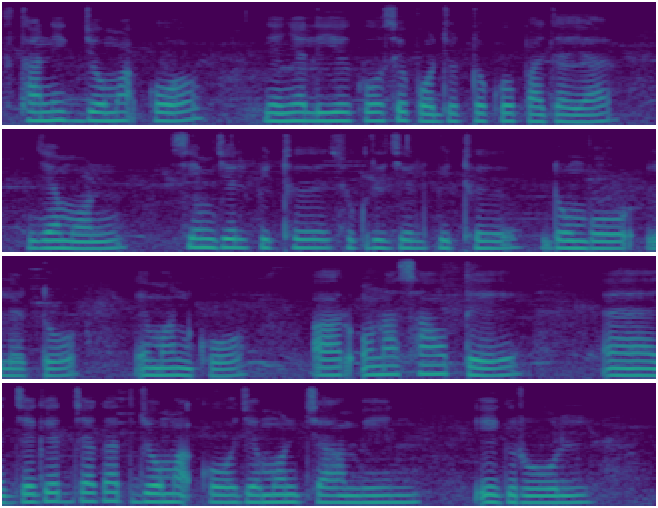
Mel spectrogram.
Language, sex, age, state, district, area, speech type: Santali, female, 45-60, West Bengal, Paschim Bardhaman, urban, spontaneous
